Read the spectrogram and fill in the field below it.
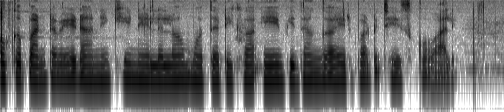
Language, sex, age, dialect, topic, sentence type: Telugu, female, 25-30, Telangana, agriculture, question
